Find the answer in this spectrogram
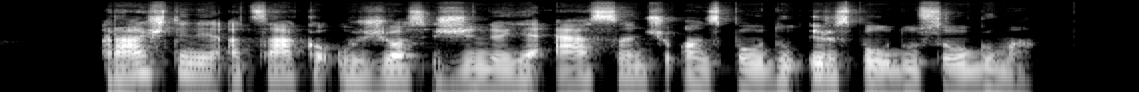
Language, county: Lithuanian, Vilnius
